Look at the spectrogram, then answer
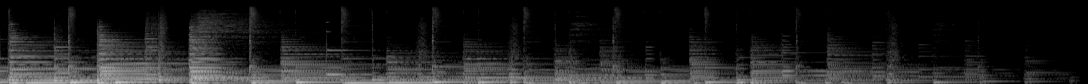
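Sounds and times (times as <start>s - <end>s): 
brass music: 0.0s - 7.7s.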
